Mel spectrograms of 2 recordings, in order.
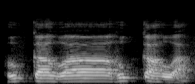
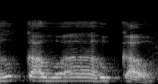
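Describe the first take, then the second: First: The call is said moderately loud. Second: The call is said softly. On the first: "একটু মধ্যম জোরে বলবেন" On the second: "একটু আস্তে শিখালেন"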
